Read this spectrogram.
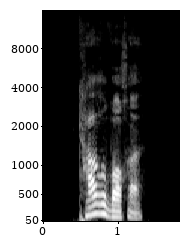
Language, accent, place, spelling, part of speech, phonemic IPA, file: German, Germany, Berlin, Karwoche, noun, /ˈkaːɐ̯ˌvɔxə/, De-Karwoche.ogg
- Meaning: Holy Week (week from Palm Sunday to Holy Saturday)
